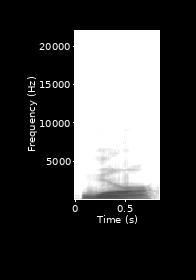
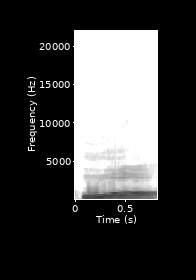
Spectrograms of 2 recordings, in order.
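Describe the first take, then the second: First: The word ends with an R sound. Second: The vowel is drawn out with no R. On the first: "우리가 원하는 발음은 war, R 발음인데" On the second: "그냥 조금 끌어주세요"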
